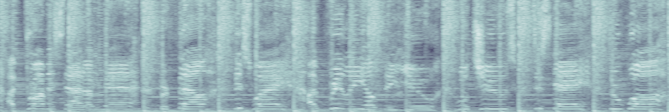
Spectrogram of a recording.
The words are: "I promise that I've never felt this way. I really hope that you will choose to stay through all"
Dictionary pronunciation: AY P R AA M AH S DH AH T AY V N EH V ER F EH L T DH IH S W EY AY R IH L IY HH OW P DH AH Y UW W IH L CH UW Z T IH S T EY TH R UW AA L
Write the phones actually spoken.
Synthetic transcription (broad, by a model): AY P R AA M AH S DH AH T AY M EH P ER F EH L DH IH S W EY AY R IH L IY HH OW P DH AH Y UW W IH L CH UW Z T IH S T EY TH R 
